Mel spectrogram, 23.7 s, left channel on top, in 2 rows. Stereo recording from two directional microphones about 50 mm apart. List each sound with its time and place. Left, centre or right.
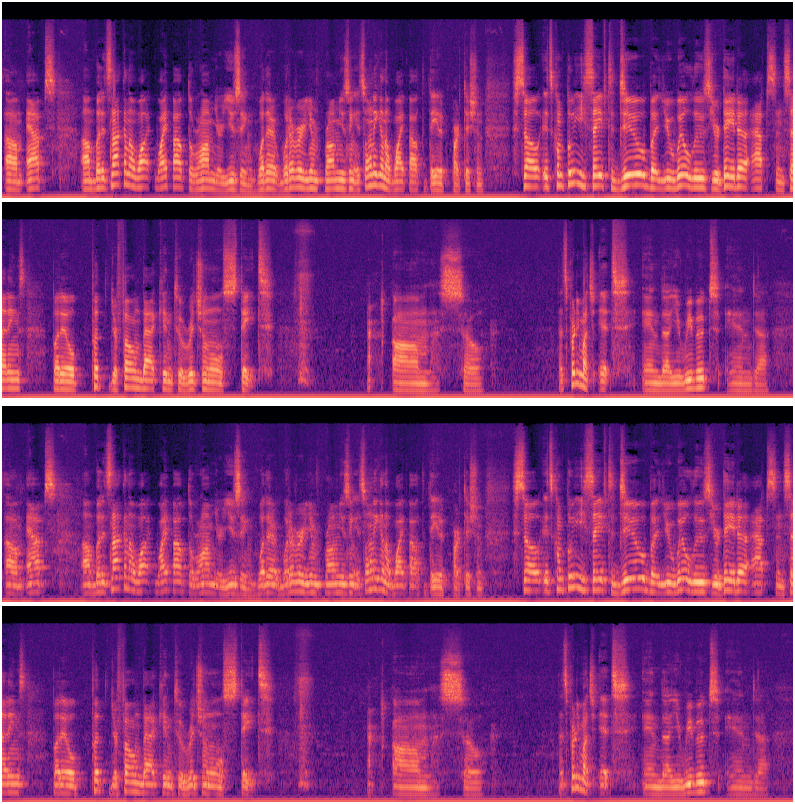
0.0 s speech: right
3.3 s speech: right
5.0 s speech: right
10.2 s speech: right
10.8 s speech: right
17.6 s a sound: right
18.0 s speech: right
20.3 s speech: right
20.6 s speech: right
